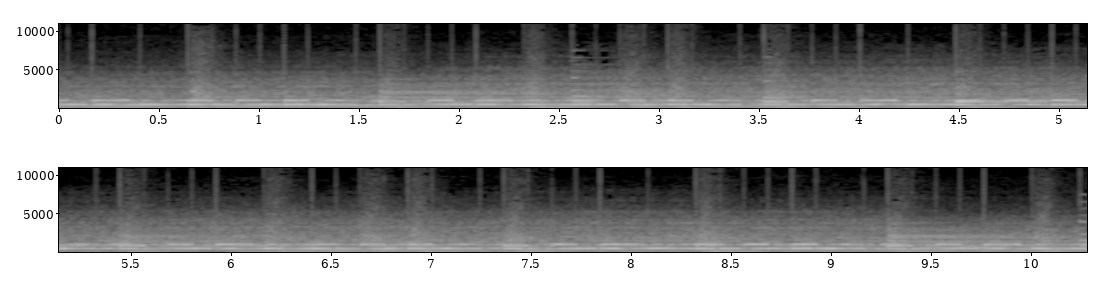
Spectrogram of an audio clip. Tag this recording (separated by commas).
Music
